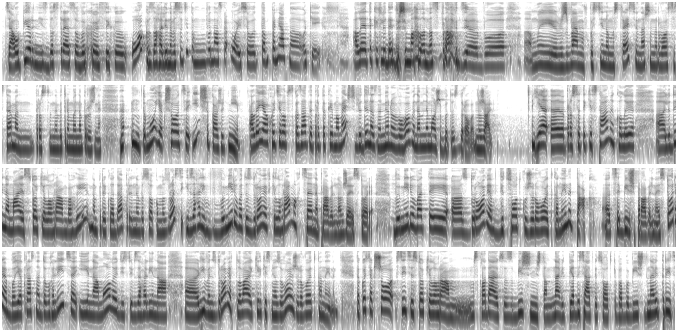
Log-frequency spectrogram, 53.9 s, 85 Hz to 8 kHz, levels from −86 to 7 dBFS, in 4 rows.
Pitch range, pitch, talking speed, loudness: 205-250 Hz, 225 Hz, 145 wpm, -18 LUFS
